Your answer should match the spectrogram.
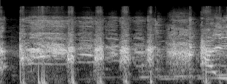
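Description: A man laughing in short, rapid bursts, about four a second.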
